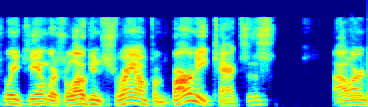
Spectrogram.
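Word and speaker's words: Boerne: r uh NE and I thought it was burn Texas but it's Bernie Texas you know or Bourn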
